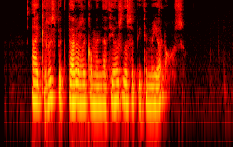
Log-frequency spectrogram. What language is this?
Galician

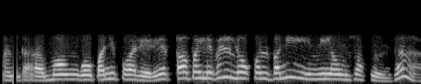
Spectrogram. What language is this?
Nepali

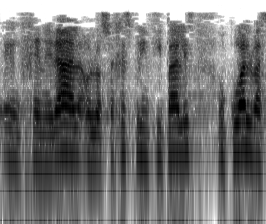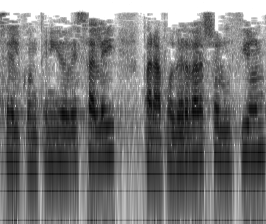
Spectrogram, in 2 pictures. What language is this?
Spanish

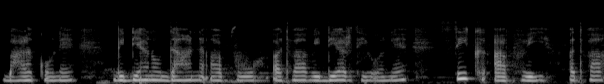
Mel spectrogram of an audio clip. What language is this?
Gujarati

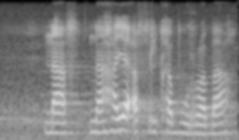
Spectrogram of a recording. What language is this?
Southern Sotho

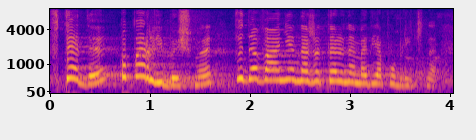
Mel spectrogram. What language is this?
Polish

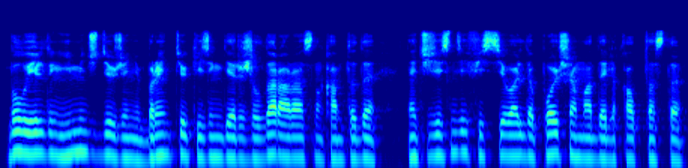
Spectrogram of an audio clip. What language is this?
Kazakh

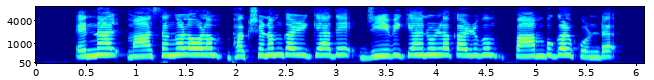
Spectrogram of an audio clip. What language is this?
Malayalam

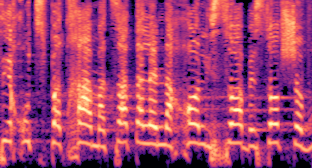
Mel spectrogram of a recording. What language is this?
Hebrew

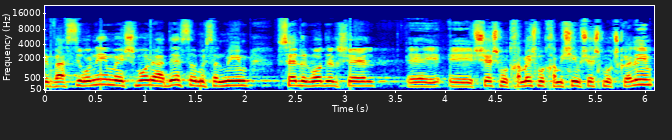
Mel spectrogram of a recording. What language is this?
Hebrew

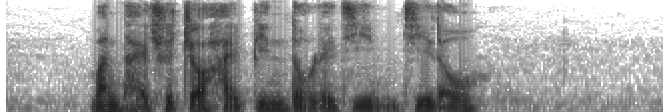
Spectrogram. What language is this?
Cantonese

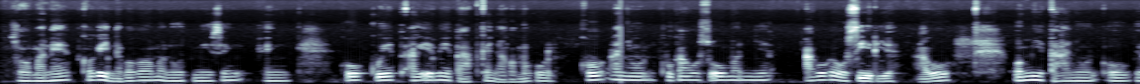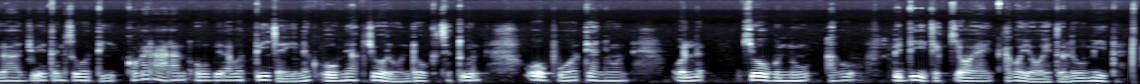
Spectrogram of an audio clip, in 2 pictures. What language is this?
Kalenjin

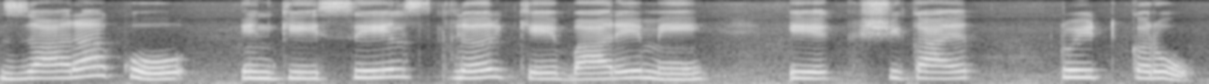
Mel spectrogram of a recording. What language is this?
Urdu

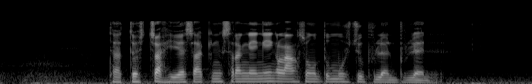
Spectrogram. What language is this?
Javanese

